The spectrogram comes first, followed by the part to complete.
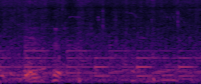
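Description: Background music with long held notes, with faint voices underneath.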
